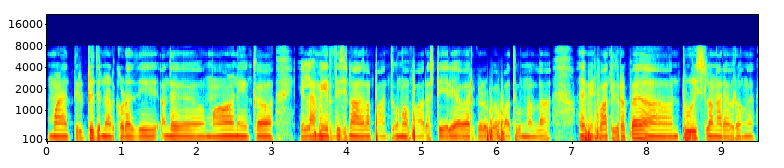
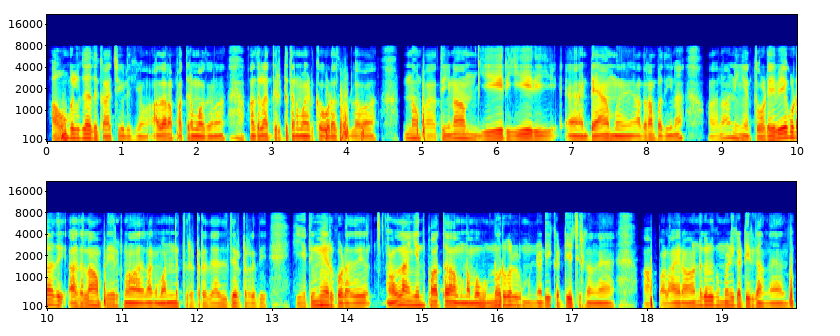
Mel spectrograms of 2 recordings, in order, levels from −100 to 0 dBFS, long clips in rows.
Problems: none marked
